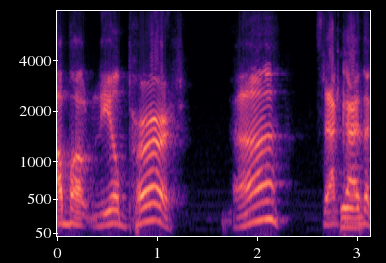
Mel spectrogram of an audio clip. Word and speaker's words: Peart: I'd be like, you're pronouncing his last name wrong, first of all. I know it's Peart, but they always say Peart.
